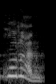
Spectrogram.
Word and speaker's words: 꾸란: 그들이 가지고 있는 코라 아니라 조 9단이 정확한 발음이 라 그런데 그 꾸란 코란 이라고 하는 그 경전 이에요 그리고 경전에 심취하고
